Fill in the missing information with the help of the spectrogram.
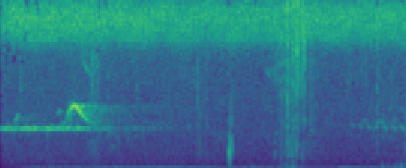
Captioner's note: footsteps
